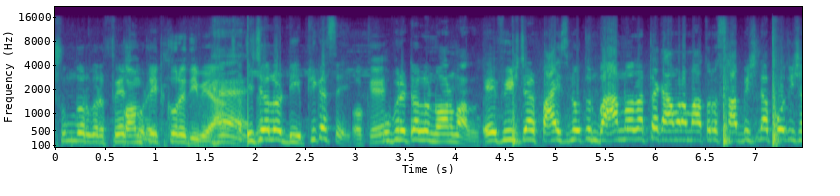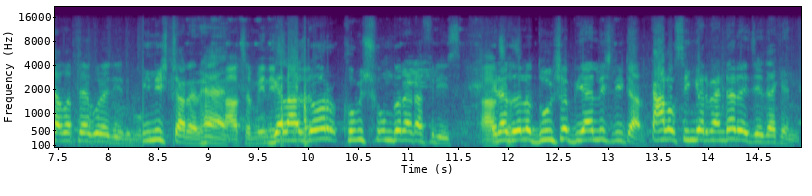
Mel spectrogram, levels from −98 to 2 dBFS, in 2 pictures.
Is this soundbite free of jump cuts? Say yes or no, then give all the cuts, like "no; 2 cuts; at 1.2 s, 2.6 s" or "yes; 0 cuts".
no; 4 cuts; at 1.9 s, 4.2 s, 8.3 s, 13.4 s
